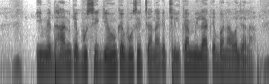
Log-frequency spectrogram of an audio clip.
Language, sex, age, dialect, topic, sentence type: Bhojpuri, male, 18-24, Northern, agriculture, statement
